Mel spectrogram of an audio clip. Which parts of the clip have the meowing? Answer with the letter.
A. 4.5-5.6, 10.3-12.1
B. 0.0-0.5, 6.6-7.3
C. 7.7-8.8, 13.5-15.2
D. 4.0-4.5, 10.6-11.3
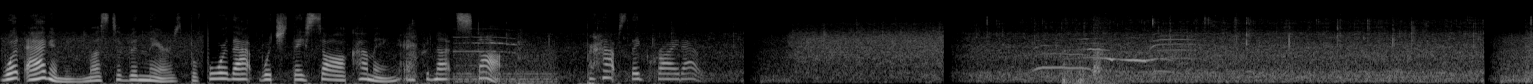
A.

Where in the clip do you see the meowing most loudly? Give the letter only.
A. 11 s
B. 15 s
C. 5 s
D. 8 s
A.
